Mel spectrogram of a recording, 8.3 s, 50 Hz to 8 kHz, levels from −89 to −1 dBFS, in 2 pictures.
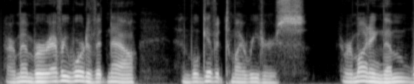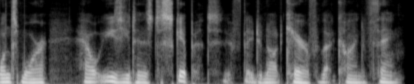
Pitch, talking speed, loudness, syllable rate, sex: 130 Hz, 255 wpm, -18 LUFS, 6.4 syllables/s, male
